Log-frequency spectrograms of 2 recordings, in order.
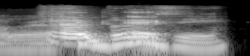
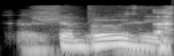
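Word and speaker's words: Shaboozey: Spell it. S H A B O O Z Y. Shaboozi. Shabuzzi.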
